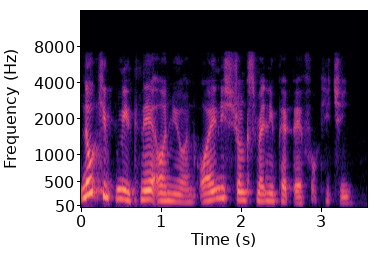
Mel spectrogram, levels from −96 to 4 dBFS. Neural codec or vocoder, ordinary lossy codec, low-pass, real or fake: codec, 16 kHz, 2 kbps, FunCodec, trained on Chinese and English, 25 frames a second; none; 7.2 kHz; fake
